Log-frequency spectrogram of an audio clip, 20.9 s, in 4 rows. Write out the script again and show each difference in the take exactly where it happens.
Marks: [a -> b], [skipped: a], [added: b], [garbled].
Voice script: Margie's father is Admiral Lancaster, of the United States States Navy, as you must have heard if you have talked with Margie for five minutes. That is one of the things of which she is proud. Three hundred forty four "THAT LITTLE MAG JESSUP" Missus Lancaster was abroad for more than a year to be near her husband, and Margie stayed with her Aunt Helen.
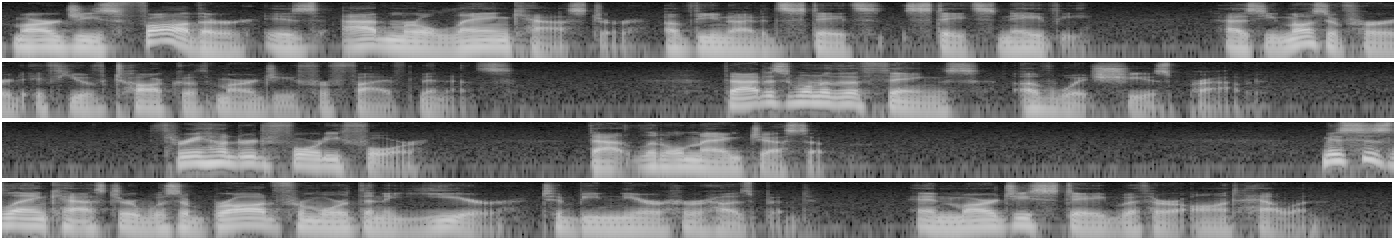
Margie's father is Admiral Lancaster, of the United States States Navy, as you must have heard if you have talked with Margie for five minutes. That is one of the things of which she is proud. Three hundred forty four "THAT LITTLE MAG JESSUP" Missus Lancaster was abroad for more than a year to be near her husband, and Margie stayed with her Aunt Helen.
